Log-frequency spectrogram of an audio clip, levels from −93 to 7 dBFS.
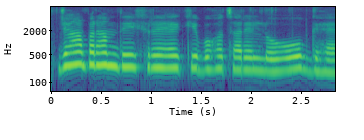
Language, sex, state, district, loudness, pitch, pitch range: Hindi, female, Punjab, Pathankot, -16 LUFS, 230 Hz, 210-245 Hz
